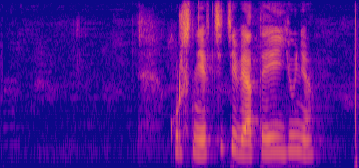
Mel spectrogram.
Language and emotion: Russian, neutral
